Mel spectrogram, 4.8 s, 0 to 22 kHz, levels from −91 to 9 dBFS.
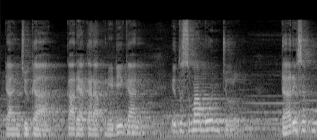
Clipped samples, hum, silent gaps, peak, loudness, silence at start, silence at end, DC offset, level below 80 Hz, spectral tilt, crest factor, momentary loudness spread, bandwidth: under 0.1%; none; none; -2 dBFS; -19 LUFS; 0 s; 0 s; under 0.1%; -42 dBFS; -5 dB/octave; 16 dB; 13 LU; 13.5 kHz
